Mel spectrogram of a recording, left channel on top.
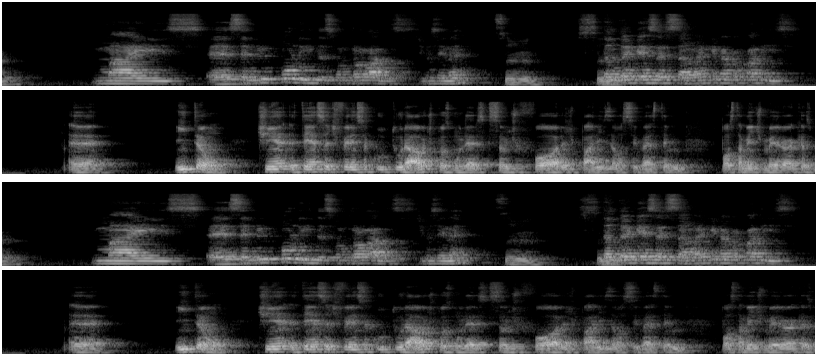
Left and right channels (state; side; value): normal; both; correlation 0.56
